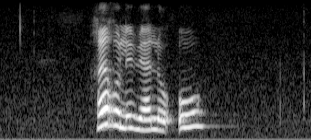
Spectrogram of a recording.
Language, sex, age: Northern Sotho, female, 25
